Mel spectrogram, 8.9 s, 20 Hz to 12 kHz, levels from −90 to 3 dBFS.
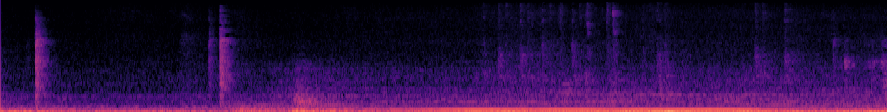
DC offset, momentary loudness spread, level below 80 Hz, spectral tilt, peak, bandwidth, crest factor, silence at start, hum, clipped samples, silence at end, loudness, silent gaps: under 0.1%; 13 LU; -32 dBFS; -7 dB/octave; -10 dBFS; 4.2 kHz; 18 dB; 0 s; none; under 0.1%; 0 s; -37 LUFS; none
